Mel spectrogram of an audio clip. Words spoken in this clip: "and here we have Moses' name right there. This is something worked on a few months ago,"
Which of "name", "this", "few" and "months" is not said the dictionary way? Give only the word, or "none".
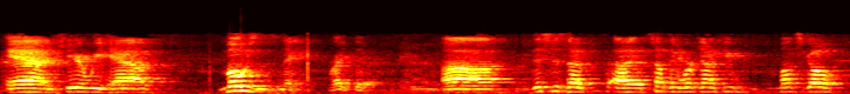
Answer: none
